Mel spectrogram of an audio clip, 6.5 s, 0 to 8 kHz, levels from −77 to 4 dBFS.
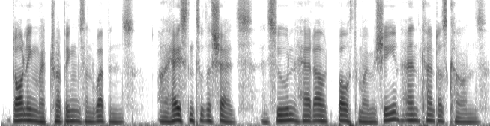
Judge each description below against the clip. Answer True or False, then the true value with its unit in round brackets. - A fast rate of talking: False (185 wpm)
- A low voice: True (120 Hz)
